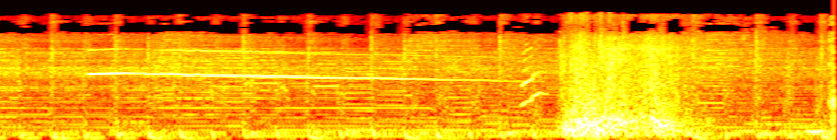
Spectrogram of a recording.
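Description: Background music with a thin whistle slowly falling in pitch for about two seconds, then a crash about three seconds in: a comedy sound effect.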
